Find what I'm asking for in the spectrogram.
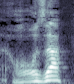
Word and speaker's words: Rosa: Lo pronuncio a la española, Rosa, como lo decimos nosotros.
